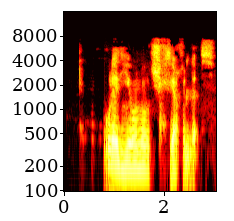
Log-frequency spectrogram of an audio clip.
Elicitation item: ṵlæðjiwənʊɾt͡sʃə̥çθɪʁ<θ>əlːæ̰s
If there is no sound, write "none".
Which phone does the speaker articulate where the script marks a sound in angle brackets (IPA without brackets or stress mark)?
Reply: f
